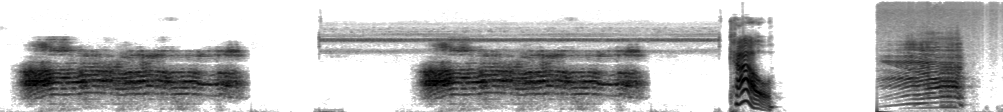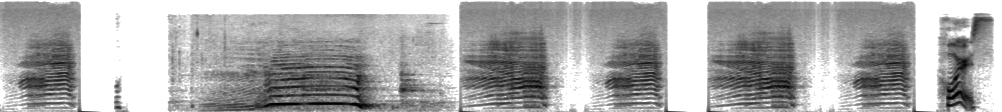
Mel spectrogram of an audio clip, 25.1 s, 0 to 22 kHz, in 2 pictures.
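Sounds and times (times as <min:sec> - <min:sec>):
cow mooing: 0:00.5 - 0:03.1, 0:05.5 - 0:08.1, 0:11.0 - 0:12.1, 0:12.8 - 0:13.6, 0:15.0 - 0:17.4, 0:18.3 - 0:19.4, 0:20.1 - 0:22.6, 0:23.2 - 0:24.0.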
